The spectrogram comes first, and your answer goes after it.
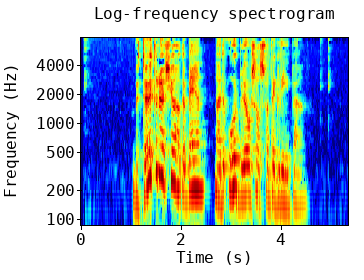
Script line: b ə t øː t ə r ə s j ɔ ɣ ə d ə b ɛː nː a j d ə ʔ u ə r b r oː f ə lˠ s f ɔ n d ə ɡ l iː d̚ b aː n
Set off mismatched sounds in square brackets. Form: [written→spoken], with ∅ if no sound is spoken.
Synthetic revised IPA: b ə t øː t ə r ə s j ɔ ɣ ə d ə b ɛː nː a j d ə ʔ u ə r b [r→l] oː [f→s] ə lˠ s f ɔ n d ə ɡ l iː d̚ b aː n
